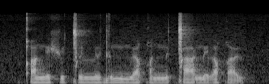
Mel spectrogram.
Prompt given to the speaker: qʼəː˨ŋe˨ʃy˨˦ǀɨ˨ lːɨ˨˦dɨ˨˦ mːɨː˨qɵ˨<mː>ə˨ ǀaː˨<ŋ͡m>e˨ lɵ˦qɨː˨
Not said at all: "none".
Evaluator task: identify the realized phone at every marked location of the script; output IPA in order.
nː, ŋ͡m

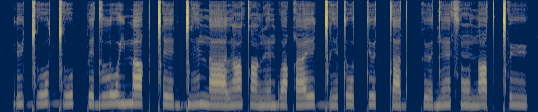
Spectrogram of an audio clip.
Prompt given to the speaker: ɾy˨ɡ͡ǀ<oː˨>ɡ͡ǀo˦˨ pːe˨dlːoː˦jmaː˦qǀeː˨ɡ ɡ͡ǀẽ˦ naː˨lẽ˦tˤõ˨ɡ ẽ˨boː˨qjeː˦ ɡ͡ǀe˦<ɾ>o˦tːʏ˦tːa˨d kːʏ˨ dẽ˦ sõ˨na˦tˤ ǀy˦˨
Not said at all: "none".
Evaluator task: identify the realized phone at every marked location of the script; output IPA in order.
oː˦, t

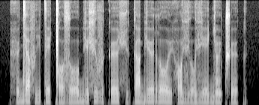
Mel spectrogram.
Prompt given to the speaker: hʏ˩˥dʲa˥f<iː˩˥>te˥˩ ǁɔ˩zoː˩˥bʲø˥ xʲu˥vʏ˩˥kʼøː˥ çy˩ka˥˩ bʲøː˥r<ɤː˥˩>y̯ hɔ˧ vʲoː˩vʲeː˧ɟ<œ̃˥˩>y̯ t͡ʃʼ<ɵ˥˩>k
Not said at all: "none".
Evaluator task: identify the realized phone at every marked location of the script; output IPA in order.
i˩˥, oː˥˩, œ̃˥˩, ø˥˩

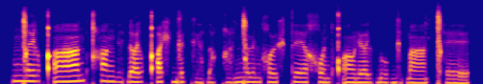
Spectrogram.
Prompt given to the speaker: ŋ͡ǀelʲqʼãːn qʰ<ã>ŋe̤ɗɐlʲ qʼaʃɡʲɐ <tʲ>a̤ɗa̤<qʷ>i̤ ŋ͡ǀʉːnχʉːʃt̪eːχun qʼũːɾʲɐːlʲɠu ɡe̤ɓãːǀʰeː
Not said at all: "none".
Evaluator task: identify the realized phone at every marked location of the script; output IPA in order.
ã, kʲ, q

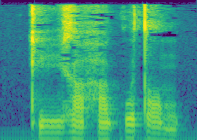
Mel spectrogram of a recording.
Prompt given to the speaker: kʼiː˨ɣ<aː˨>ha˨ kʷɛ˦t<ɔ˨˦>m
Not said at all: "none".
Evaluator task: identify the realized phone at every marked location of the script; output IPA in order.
a˨, ɔ˨

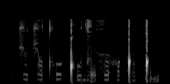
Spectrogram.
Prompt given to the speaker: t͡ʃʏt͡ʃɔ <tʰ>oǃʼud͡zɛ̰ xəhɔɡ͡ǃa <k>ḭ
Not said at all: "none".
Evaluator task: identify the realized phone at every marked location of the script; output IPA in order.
tʰ, ǃ

